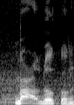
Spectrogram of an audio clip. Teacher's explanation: ضاد حروف مستعلیہ ہے، پر پڑھا جائے گا۔ میم ساکن کے بعد دوسرا میم آیا ہے، ادغام شفوی ہوگا، غنہ کے ساتھ پڑھیں گے۔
